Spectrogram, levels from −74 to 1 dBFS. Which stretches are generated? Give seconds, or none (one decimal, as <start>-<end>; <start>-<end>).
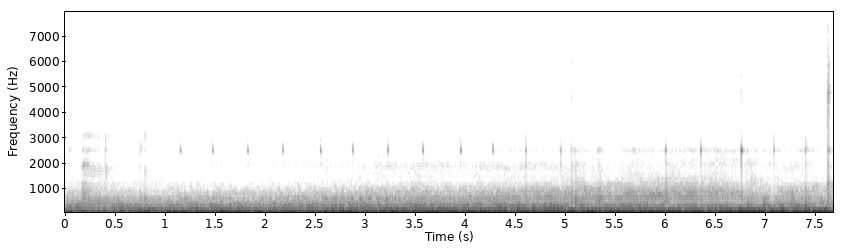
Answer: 0.0-1.0; 4.3-7.7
